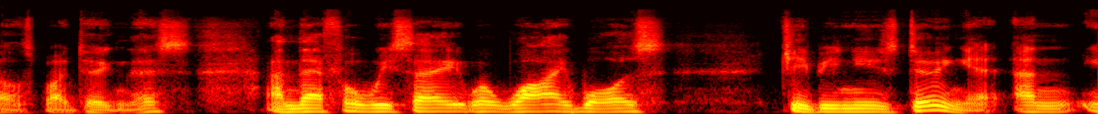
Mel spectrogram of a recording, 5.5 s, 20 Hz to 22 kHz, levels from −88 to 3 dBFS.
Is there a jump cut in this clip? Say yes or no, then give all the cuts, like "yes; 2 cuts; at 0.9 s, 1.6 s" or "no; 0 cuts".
no; 0 cuts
